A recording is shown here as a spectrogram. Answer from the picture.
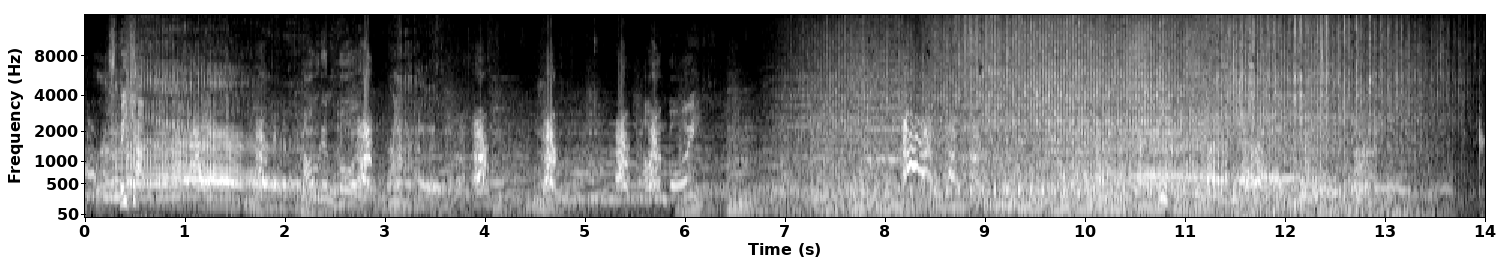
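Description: Film soundtrack with a dog barking and snarling in sharp separate calls through the first half, under a music score that swells and holds steady in the second half.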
